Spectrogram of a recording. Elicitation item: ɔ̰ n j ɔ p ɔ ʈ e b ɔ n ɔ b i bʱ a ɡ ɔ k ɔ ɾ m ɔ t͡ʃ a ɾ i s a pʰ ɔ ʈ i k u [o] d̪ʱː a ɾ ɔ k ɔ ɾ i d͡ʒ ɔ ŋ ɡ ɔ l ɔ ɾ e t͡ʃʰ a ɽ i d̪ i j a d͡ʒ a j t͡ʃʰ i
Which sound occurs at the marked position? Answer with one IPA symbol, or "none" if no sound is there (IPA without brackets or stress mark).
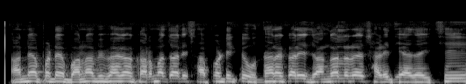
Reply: u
